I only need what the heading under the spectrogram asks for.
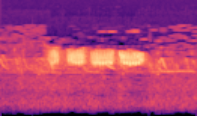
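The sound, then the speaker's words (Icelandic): A thrush sings a repeated call near a doctor's house on Flatey in Breiðafjörður: four short, high, bright notes in quick succession, sounding fairly clear above a faint steady background hum. “Í grennt við læknishúsið í Flatey heyrist fugl syngja kjör, kjör, kjör, kjör.”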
